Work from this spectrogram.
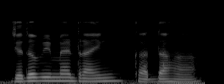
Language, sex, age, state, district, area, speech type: Punjabi, male, 18-30, Punjab, Hoshiarpur, urban, spontaneous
